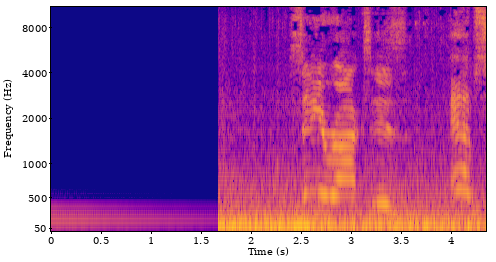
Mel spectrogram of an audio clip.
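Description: The tail of background music, two held low tones, fades out; then, about a second and a half in, it cuts to the loud low rumble of a van's cabin while driving, with a man talking over it.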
